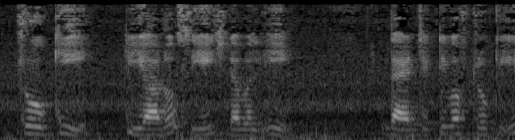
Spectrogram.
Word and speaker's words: trochee: Similarly, if the first syllable is accented and the second syllable is unaccented, then it will be called trochee.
